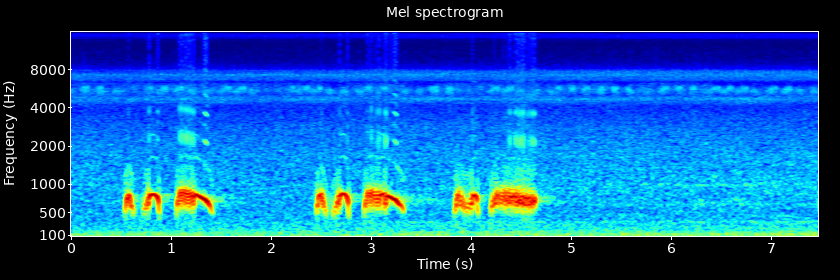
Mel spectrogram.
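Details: Spotted dove (tekukur), a wild male lured at an oil palm plantation in Indonesia, gives three low cooing phrases of two short notes and a drawn-out rolling coo, spaced roughly 1.5 seconds apart, then silence before a final note begins.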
